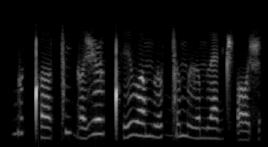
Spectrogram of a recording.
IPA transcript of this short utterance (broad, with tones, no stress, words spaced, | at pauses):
ɡʊ˦ ǃʰʌː˨ǀi˦ɡʌ˨ ʒə˞˦lǃʰɪ˨˦βʌː˧m lʊ˨˦ɡ͡ǀəː˧m ɣəː˨mðæ˨ɡ t͡ʃʼɔ˨ʃ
